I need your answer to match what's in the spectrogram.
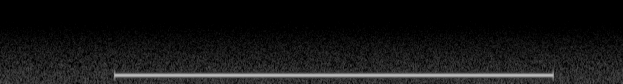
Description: Telephone call progress tone (425 Hz plan, as in most of Europe), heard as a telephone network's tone, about 420 Hz. Dial tone.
